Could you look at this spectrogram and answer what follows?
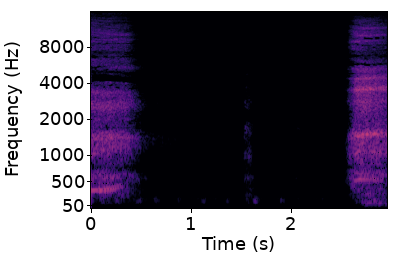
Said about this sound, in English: But anyway, back to yawning. So I'm about to yawn right now just because I said yawning.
